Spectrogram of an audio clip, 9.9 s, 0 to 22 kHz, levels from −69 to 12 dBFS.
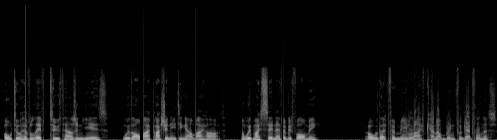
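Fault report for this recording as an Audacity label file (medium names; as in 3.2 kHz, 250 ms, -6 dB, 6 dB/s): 0.510000	0.510000	pop -8 dBFS
2.800000	2.870000	dropout 71 ms
3.920000	3.920000	pop -7 dBFS
5.640000	5.670000	dropout 35 ms
8.030000	9.630000	clipped -20 dBFS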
